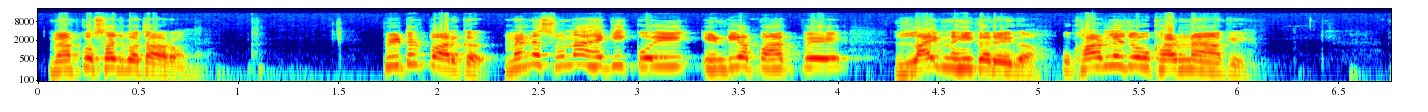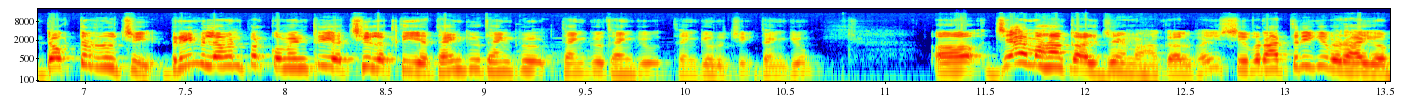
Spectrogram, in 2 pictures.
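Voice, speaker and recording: A cricket livestreamer reading out super chats goes on a casual rant, his voice high and his manner heated, blunt and mocking. He addresses his audience as brothers while answering the chat.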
